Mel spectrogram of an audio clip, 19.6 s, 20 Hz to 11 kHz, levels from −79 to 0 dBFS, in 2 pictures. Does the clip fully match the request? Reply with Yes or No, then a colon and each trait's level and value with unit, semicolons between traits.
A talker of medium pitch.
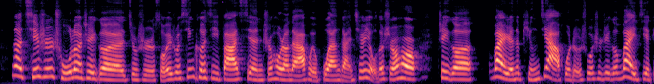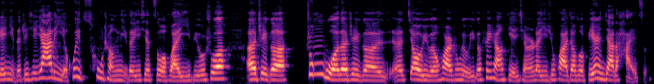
No: high, 210 Hz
